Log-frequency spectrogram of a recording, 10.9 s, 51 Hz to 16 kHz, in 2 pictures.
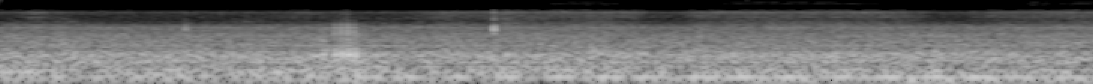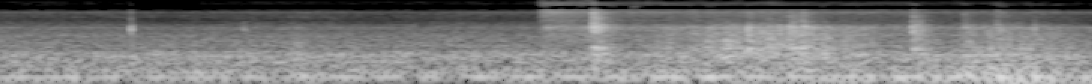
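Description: Steady low hum inside a Nankai 6000 series electric train, with a few light clicks. About eight seconds in comes a couple of seconds of rattling clatter.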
